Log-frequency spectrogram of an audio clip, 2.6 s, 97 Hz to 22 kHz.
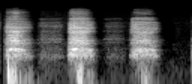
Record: exhalation_length: 2.6 s
exhalation_amplitude: 21270
exhalation_signal_mean_std_ratio: 0.44
survey_phase: beta (2021-08-13 to 2022-03-07)
age: 45-64
gender: Male
wearing_mask: 'No'
symptom_cough_any: true
symptom_sore_throat: true
symptom_headache: true
symptom_loss_of_taste: true
symptom_onset: 6 days
smoker_status: Never smoked
respiratory_condition_asthma: false
respiratory_condition_other: false
recruitment_source: Test and Trace
submission_delay: 3 days
covid_test_result: Positive
covid_test_method: RT-qPCR
covid_ct_value: 25.9
covid_ct_gene: S gene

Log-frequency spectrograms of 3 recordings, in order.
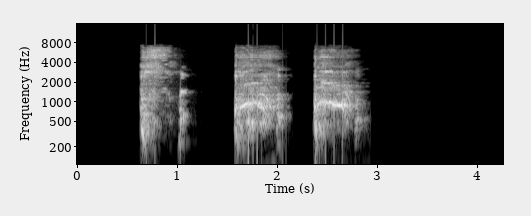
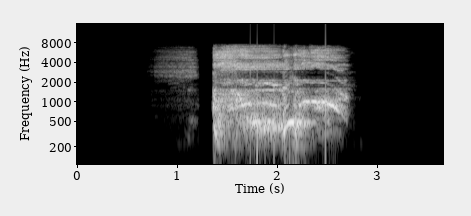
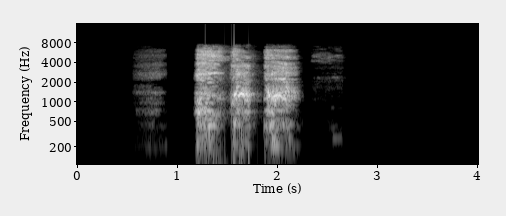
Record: three_cough_length: 4.3 s
three_cough_amplitude: 32768
three_cough_signal_mean_std_ratio: 0.46
cough_length: 3.7 s
cough_amplitude: 32506
cough_signal_mean_std_ratio: 0.56
exhalation_length: 4.0 s
exhalation_amplitude: 32768
exhalation_signal_mean_std_ratio: 0.37
survey_phase: beta (2021-08-13 to 2022-03-07)
age: 45-64
gender: Male
wearing_mask: 'No'
symptom_cough_any: true
symptom_shortness_of_breath: true
symptom_headache: true
symptom_onset: 12 days
smoker_status: Never smoked
respiratory_condition_asthma: true
respiratory_condition_other: false
recruitment_source: REACT
submission_delay: 1 day
covid_test_result: Negative
covid_test_method: RT-qPCR
influenza_a_test_result: Negative
influenza_b_test_result: Negative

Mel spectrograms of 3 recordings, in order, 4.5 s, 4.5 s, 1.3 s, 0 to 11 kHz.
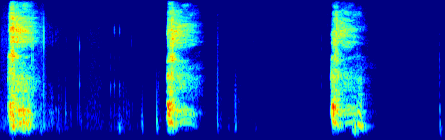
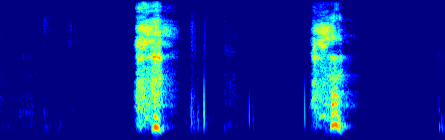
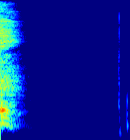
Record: three_cough_length: 4.5 s
three_cough_amplitude: 26028
three_cough_signal_mean_std_ratio: 0.31
exhalation_length: 4.5 s
exhalation_amplitude: 14398
exhalation_signal_mean_std_ratio: 0.3
cough_length: 1.3 s
cough_amplitude: 9593
cough_signal_mean_std_ratio: 0.26
survey_phase: beta (2021-08-13 to 2022-03-07)
age: 65+
gender: Female
wearing_mask: 'No'
symptom_cough_any: true
smoker_status: Never smoked
respiratory_condition_asthma: false
respiratory_condition_other: false
recruitment_source: REACT
submission_delay: 2 days
covid_test_result: Negative
covid_test_method: RT-qPCR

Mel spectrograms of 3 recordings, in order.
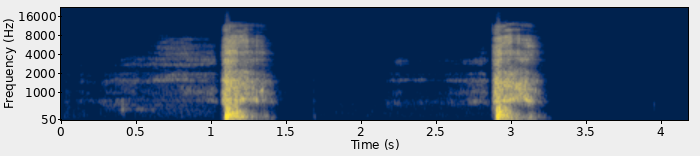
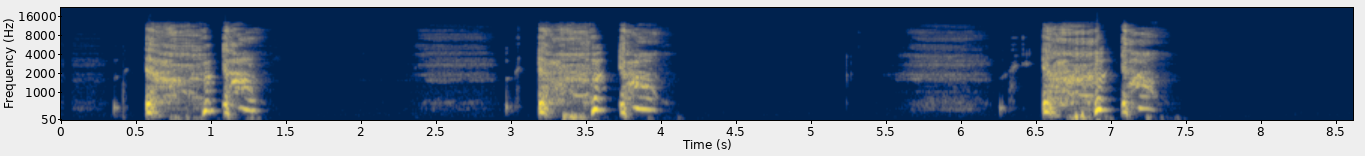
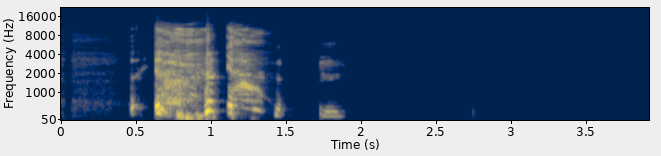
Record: exhalation_length: 4.2 s
exhalation_amplitude: 32768
exhalation_signal_mean_std_ratio: 0.23
three_cough_length: 8.6 s
three_cough_amplitude: 32711
three_cough_signal_mean_std_ratio: 0.34
cough_length: 3.9 s
cough_amplitude: 32767
cough_signal_mean_std_ratio: 0.29
survey_phase: beta (2021-08-13 to 2022-03-07)
age: 45-64
gender: Female
wearing_mask: 'No'
symptom_new_continuous_cough: true
symptom_runny_or_blocked_nose: true
symptom_shortness_of_breath: true
symptom_sore_throat: true
symptom_fatigue: true
symptom_headache: true
smoker_status: Never smoked
respiratory_condition_asthma: true
respiratory_condition_other: false
recruitment_source: Test and Trace
submission_delay: 1 day
covid_test_result: Positive
covid_test_method: LFT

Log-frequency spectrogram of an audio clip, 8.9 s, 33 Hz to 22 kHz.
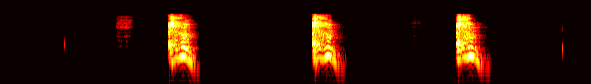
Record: three_cough_length: 8.9 s
three_cough_amplitude: 29468
three_cough_signal_mean_std_ratio: 0.27
survey_phase: beta (2021-08-13 to 2022-03-07)
age: 45-64
gender: Male
wearing_mask: 'No'
symptom_cough_any: true
symptom_onset: 3 days
smoker_status: Ex-smoker
respiratory_condition_asthma: false
respiratory_condition_other: false
recruitment_source: Test and Trace
submission_delay: 2 days
covid_test_result: Negative
covid_test_method: RT-qPCR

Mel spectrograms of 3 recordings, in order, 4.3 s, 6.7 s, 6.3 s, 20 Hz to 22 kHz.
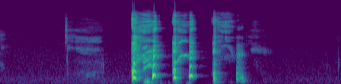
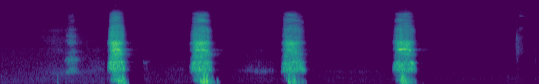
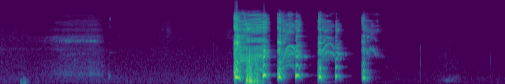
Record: three_cough_length: 4.3 s
three_cough_amplitude: 31943
three_cough_signal_mean_std_ratio: 0.24
exhalation_length: 6.7 s
exhalation_amplitude: 26713
exhalation_signal_mean_std_ratio: 0.27
cough_length: 6.3 s
cough_amplitude: 32763
cough_signal_mean_std_ratio: 0.24
survey_phase: alpha (2021-03-01 to 2021-08-12)
age: 45-64
gender: Female
wearing_mask: 'No'
symptom_cough_any: true
symptom_shortness_of_breath: true
symptom_fatigue: true
symptom_headache: true
symptom_change_to_sense_of_smell_or_taste: true
symptom_loss_of_taste: true
symptom_onset: 7 days
smoker_status: Ex-smoker
respiratory_condition_asthma: false
respiratory_condition_other: false
recruitment_source: Test and Trace
submission_delay: 2 days
covid_test_result: Positive
covid_test_method: RT-qPCR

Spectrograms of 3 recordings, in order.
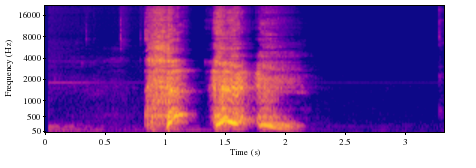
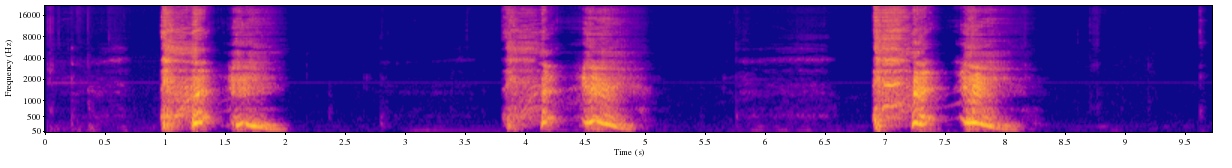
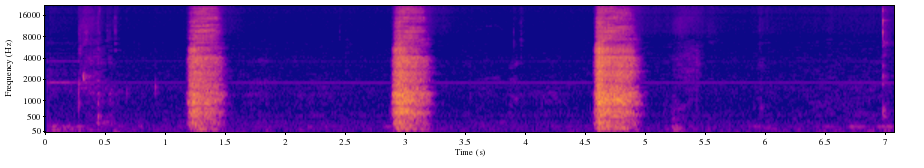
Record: cough_length: 3.3 s
cough_amplitude: 32768
cough_signal_mean_std_ratio: 0.39
three_cough_length: 9.7 s
three_cough_amplitude: 32768
three_cough_signal_mean_std_ratio: 0.37
exhalation_length: 7.1 s
exhalation_amplitude: 17780
exhalation_signal_mean_std_ratio: 0.27
survey_phase: beta (2021-08-13 to 2022-03-07)
age: 65+
gender: Male
wearing_mask: 'No'
symptom_none: true
smoker_status: Ex-smoker
respiratory_condition_asthma: false
respiratory_condition_other: false
recruitment_source: REACT
submission_delay: 3 days
covid_test_result: Negative
covid_test_method: RT-qPCR
influenza_a_test_result: Negative
influenza_b_test_result: Negative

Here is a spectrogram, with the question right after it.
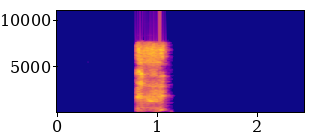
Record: cough_length: 2.5 s
cough_amplitude: 30360
cough_signal_mean_std_ratio: 0.27
survey_phase: beta (2021-08-13 to 2022-03-07)
age: 45-64
gender: Female
wearing_mask: 'No'
symptom_cough_any: true
symptom_runny_or_blocked_nose: true
symptom_headache: true
symptom_change_to_sense_of_smell_or_taste: true
symptom_other: true
symptom_onset: 4 days
smoker_status: Current smoker (1 to 10 cigarettes per day)
respiratory_condition_asthma: false
respiratory_condition_other: false
recruitment_source: Test and Trace
submission_delay: 2 days
covid_test_result: Positive
covid_test_method: RT-qPCR
covid_ct_value: 23.9
covid_ct_gene: N gene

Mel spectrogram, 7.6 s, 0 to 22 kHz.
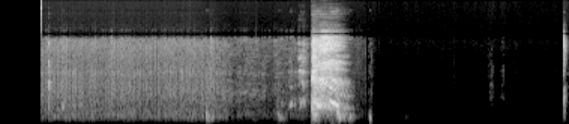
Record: cough_length: 7.6 s
cough_amplitude: 29938
cough_signal_mean_std_ratio: 0.22
survey_phase: alpha (2021-03-01 to 2021-08-12)
age: 65+
gender: Male
wearing_mask: 'No'
symptom_fatigue: true
symptom_headache: true
smoker_status: Never smoked
respiratory_condition_asthma: false
respiratory_condition_other: false
recruitment_source: Test and Trace
submission_delay: 3 days
covid_test_result: Positive
covid_test_method: RT-qPCR
covid_ct_value: 13.8
covid_ct_gene: ORF1ab gene
covid_ct_mean: 14.8
covid_viral_load: 14000000 copies/ml
covid_viral_load_category: High viral load (>1M copies/ml)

